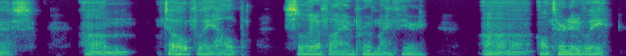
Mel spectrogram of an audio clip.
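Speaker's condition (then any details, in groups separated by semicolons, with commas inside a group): ALS; expects to lose voice very soon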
